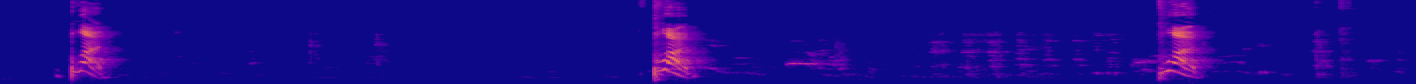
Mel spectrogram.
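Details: Person demonstrating their own tics three days after stopping Catapres medication: three sudden, brief, high-pitched vocal bursts at irregular intervals; simple vocal tics.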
